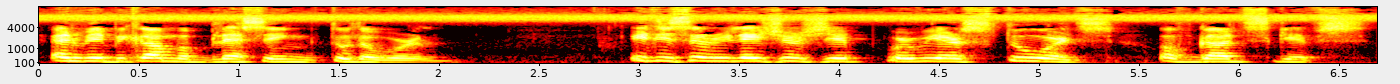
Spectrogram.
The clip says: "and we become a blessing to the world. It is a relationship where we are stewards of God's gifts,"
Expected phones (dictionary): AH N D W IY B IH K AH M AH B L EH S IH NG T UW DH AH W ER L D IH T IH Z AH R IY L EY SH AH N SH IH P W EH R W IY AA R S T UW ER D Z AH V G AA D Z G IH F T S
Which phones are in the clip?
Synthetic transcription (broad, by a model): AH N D W IY B IH K AH M AH B L EH S IH NG T UW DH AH W ER L D IH T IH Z AH R IY L EY SH AH N SH IH P W EH R W IY AA R S T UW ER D S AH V G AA D S G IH F T S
